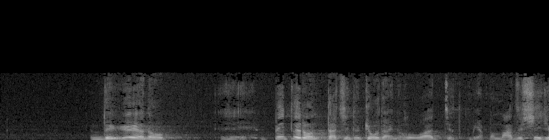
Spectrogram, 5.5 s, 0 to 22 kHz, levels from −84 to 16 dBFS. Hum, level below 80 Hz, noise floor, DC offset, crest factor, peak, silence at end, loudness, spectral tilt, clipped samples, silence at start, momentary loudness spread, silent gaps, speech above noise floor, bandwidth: none; -68 dBFS; -59 dBFS; under 0.1%; 20 dB; -6 dBFS; 0 s; -24 LUFS; -4 dB/octave; under 0.1%; 0.9 s; 20 LU; none; 35 dB; 11 kHz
